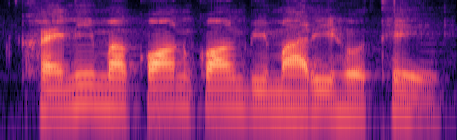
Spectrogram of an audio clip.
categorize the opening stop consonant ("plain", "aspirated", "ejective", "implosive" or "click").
aspirated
